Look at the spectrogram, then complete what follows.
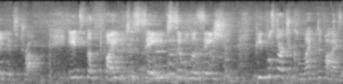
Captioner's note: audience laughs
